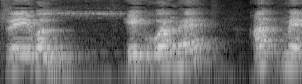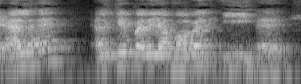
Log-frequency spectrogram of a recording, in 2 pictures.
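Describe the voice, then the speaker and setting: A man's voice: high voice, takes it slowly. A man teaching English grammar, spelling words out letter by letter and calling his students dear children. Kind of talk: classroom lesson. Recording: very echoey room, mic far off.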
